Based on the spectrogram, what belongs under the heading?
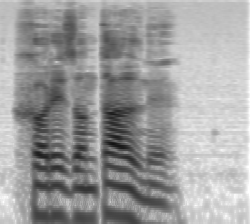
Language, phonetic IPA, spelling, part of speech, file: Polish, [ˌxɔrɨzɔ̃nˈtalnɨ], horyzontalny, adjective, Pl-horyzontalny.ogg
